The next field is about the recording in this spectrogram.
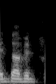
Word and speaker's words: Dovid: I would recommend that you, the listener, hop on over to LinkedIn and type in David's name, which is D-O-V-I-D. He pronounces it David.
